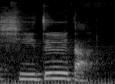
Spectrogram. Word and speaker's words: 시들다: So I pronounce it as she, sh sound, right? 시들다.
